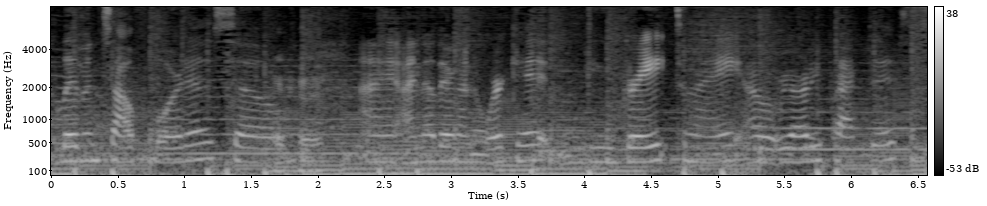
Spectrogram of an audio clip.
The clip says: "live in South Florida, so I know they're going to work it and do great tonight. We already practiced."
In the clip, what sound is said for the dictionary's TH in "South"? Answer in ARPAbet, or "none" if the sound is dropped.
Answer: TH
